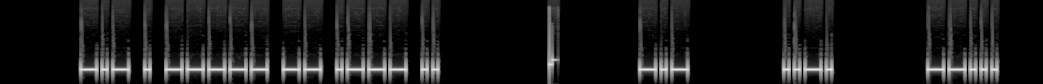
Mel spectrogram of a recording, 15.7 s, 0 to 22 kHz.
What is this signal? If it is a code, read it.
Morse code, heard as a keyed tone, about 15 wpm, spaced as for 10 wpm, 700 Hz. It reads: KE0MJI KF7
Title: USA Call Signs - 6 Characters - 6x Character Spacing - 15wpm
